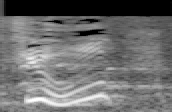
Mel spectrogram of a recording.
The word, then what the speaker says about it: Pugh: N-E-D-D-I-E. Neddy. What was next? – Neddy Pugh Seagull. – Pugh? P-H-E-W? – No. It's pronounced few, but it's spelt pug. – Pug, yes. P-U-G-H.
